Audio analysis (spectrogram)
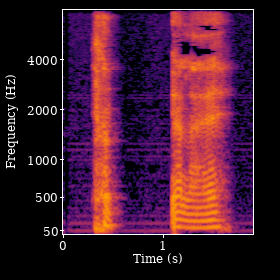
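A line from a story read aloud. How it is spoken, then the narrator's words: Stunned murmur. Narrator (Chinese): 刘生听得惊呆了，喃喃地说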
